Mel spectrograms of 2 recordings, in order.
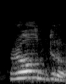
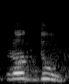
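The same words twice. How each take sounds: First: Said in the usual way. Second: রোদ্দুর with a doubled d and final -ur; broken-down everyday রোদ্দুর, "dr" opened into "ddur"; colloquial pronunciation. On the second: Shown as a demonstration. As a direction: say রোদ্দুর as "rod-dur", as in everyday speech. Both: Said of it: "আমরা কি বলি?".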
